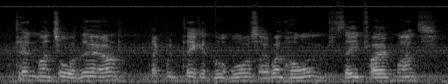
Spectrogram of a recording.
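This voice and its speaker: A man with a high pitch speaks at a moderate pace in a monotone, flat intonation, with noticeable background noise and audible room echo. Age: 90s. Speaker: war veteran. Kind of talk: interview. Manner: halting.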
